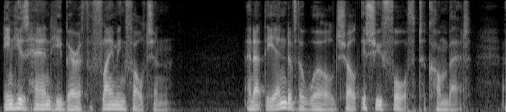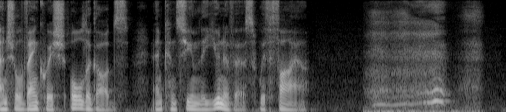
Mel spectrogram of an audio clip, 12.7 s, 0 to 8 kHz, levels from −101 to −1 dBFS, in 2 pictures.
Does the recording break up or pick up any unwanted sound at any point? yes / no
yes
